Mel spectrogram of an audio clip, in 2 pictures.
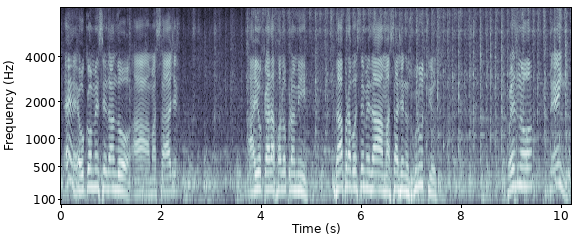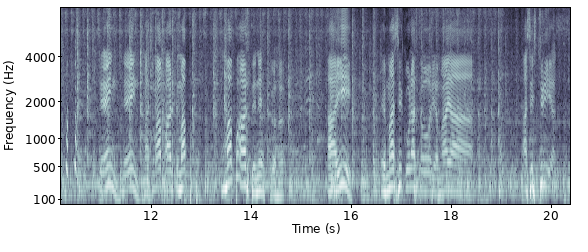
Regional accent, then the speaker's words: Argentina; moved away as an adult; also born or lived in Santa Maria, Brazil; now in Brazil; Eu sou libanês criado na Argentina

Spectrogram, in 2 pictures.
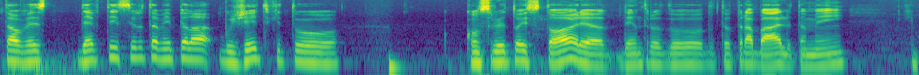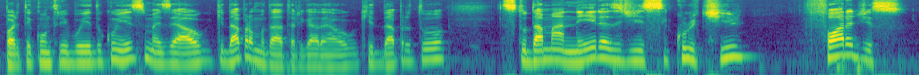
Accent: Balneário Camboriú, Santa Catarina, Brazil; a minha relação com meus amigos lá na minha cidade, lá em Balneário Camboriú

